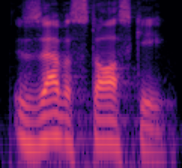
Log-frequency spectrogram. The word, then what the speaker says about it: Zavistoski: them your last name zavistoski are you Russian it's polish it's phonetical if you sound it out you could pronounce it but that's why I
